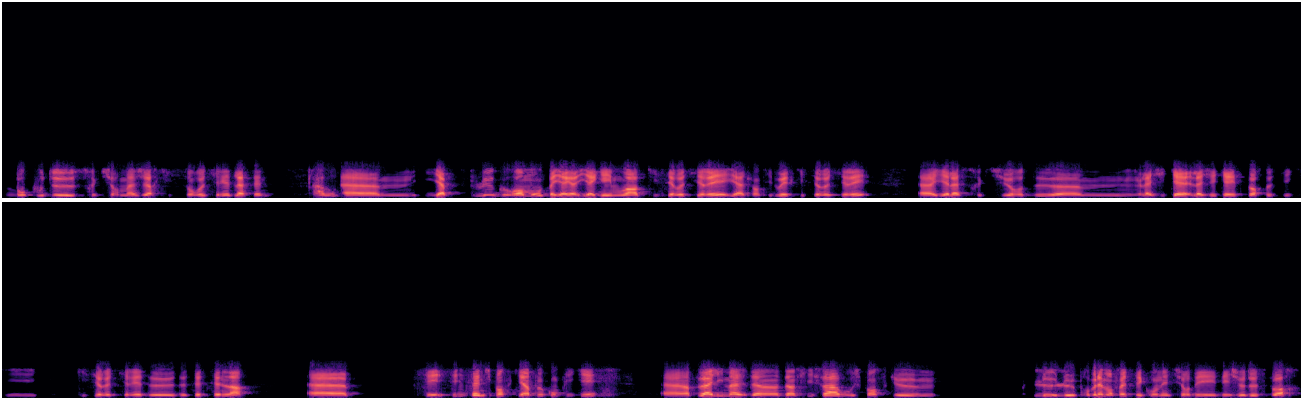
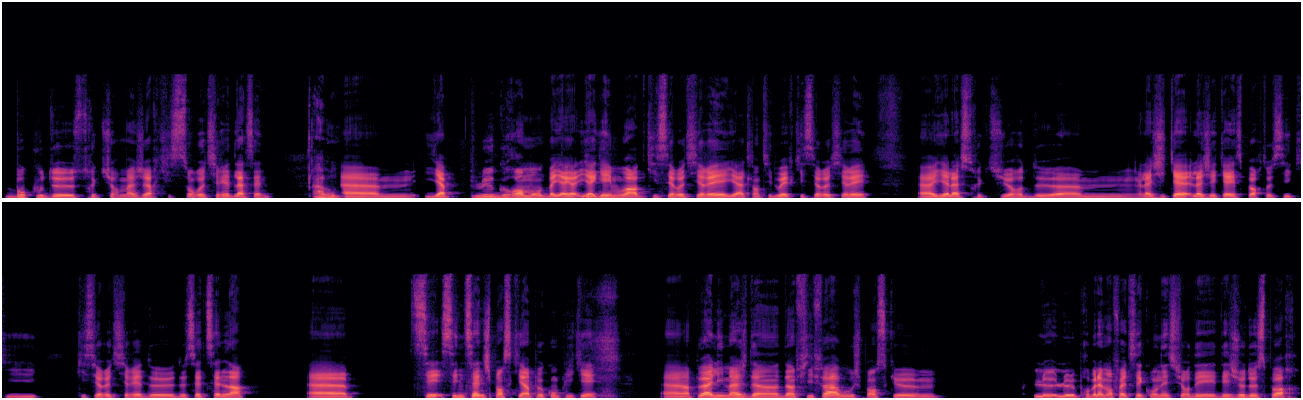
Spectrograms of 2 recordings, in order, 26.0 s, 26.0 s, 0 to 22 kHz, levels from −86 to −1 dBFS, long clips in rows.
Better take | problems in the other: second | phone-call audio

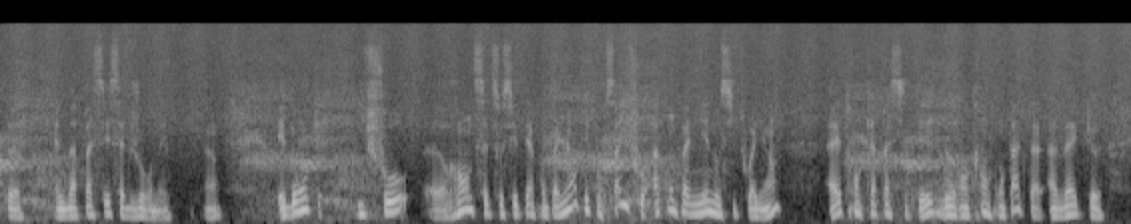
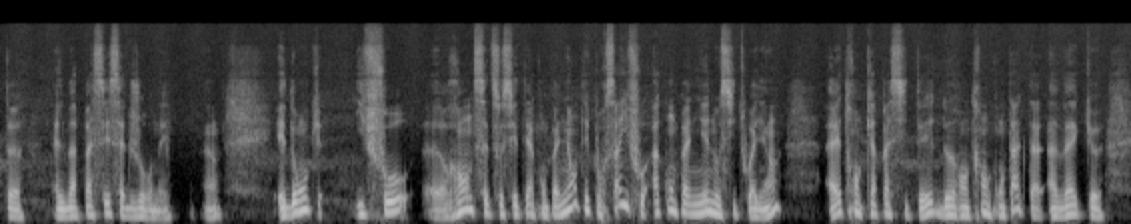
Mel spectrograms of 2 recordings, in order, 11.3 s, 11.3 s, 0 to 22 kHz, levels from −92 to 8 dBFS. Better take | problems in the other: second | hiss; loud; throughout; 4 dB below the speech; faint in the second

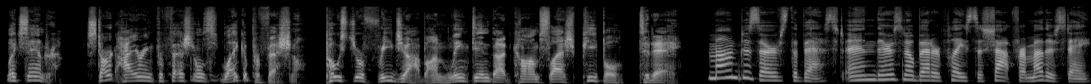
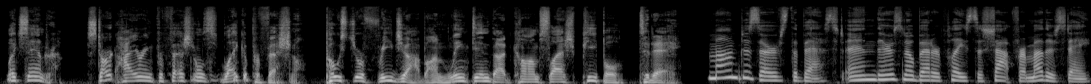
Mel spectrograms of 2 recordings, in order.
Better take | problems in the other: second | thin; somewhat; fading below 1 kHz

